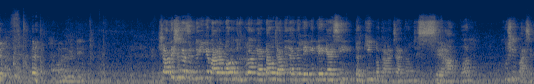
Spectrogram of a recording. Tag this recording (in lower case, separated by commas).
people sniggering, snicker, speech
